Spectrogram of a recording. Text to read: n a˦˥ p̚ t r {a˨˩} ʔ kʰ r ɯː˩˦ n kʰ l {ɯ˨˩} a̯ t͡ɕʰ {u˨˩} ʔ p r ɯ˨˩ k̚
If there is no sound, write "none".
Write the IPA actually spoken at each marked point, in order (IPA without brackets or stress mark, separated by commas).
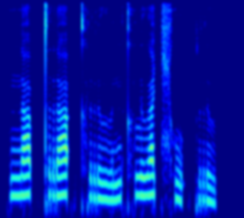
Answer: a˦˥, ɯ˦˥, u˨˩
